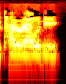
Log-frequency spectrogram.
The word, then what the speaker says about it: chirality: In the chirality. – You said it right. Yeah. And the chirality. You got it.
